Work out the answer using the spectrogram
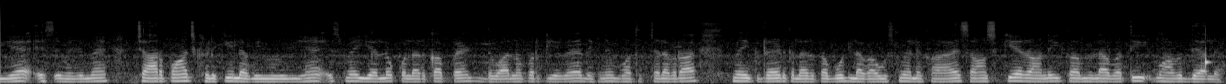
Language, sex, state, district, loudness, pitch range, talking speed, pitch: Hindi, male, Chhattisgarh, Sarguja, -22 LUFS, 135-150 Hz, 185 wpm, 140 Hz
